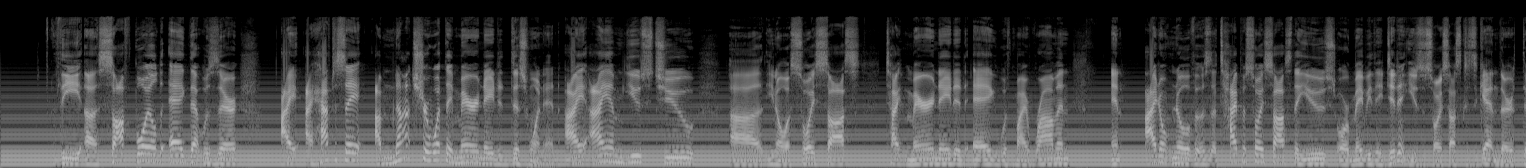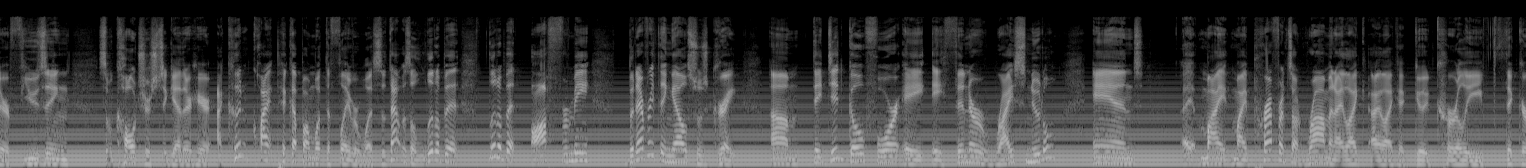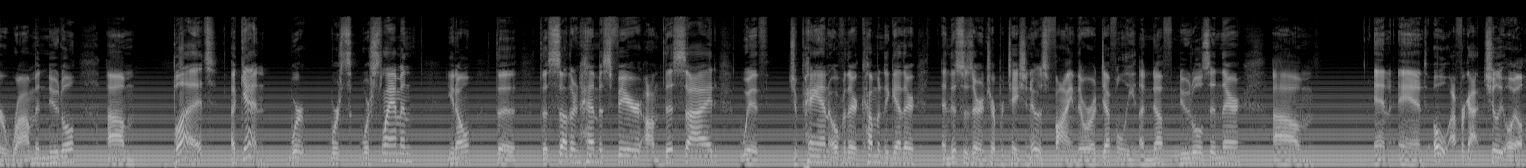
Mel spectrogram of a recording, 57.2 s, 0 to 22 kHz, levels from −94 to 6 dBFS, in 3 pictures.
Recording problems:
electrical hum; loud; throughout; 50 Hz, 9 dB below the speech

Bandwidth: 14.5 kHz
